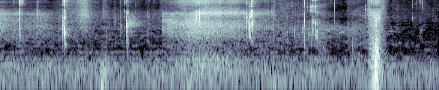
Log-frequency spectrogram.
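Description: Small plastic toy train pieces being handled: scattered light clicks and a short crinkly rustle about two seconds in, with one sharp click near the end.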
